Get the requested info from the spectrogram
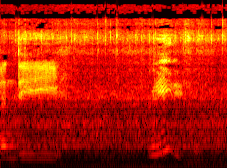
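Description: Speech: a man's voice played back from a video through laptop speakers, with a low background hiss in the pause between words.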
